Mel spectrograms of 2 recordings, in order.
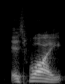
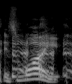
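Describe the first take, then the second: First: Said in the usual way. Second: Higher, louder stubborn repeat through a laugh. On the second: Retold or imitated. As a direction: dig in, laughing, refusing to budge. Retold argument, laughing insistence.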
